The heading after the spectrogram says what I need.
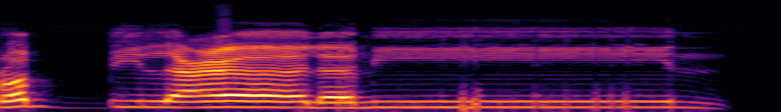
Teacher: the Ain here has al-mad. So this A, you have to pronounce it for 2 seconds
